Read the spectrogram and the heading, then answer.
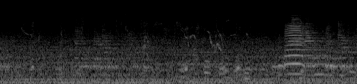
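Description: One of two trumpeter swans walking alongside gives a single loud, nasal honk close by near the end, after a stretch of faint chirps from house sparrows and a black-capped chickadee over steady outdoor background noise.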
